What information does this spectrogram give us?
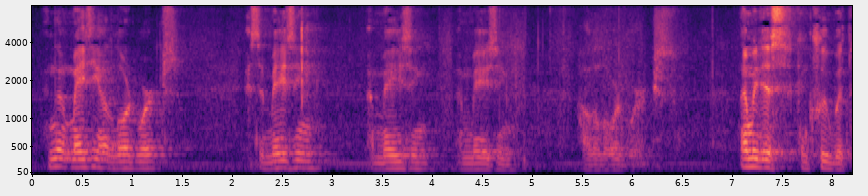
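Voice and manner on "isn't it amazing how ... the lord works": soft, low marvelling; hushed wonder. Real, not acted. Preacher marvelling at how the Lord works, hushed wonder. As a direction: let it sink quieter with each repeat.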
